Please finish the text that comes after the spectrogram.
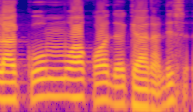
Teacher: mim mati bertemu waw, ada izhar syafawi, yaitu mimnya harus dijelaskan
